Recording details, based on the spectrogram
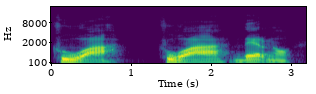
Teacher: So we're going oo and then ah.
